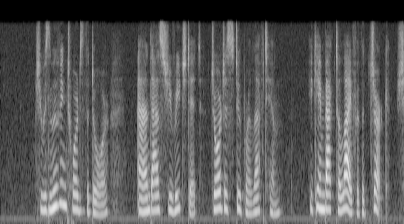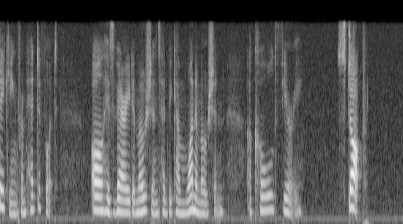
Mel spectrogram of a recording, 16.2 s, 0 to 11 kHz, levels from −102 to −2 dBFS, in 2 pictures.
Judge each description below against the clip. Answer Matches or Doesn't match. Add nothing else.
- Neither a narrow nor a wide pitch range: Matches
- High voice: Matches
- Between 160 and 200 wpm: Doesn't match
